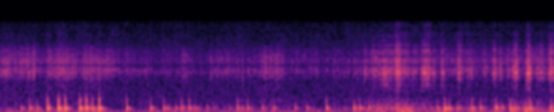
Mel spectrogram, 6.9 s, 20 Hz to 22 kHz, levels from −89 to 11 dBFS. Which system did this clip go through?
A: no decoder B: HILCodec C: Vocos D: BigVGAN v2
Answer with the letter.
D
